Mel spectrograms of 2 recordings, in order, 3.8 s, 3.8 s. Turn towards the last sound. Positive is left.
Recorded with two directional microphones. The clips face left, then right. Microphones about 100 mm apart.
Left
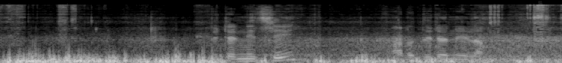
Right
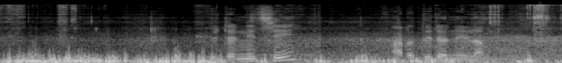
turn(degrees=-90)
